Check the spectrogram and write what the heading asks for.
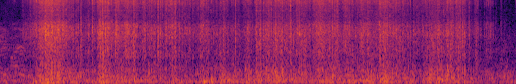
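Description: A hand stirs plastic balls in a ball pit where five people are lying, a steady, dense rustling clatter holding at an even loudness for about five seconds with no clear pauses or voices.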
